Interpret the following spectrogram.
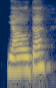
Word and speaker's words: Yalda: And there's a particular festival called Yalda. Am I pronouncing that correctly? Say it. Yeah. Yalda.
